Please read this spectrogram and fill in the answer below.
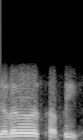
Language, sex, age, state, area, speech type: Sanskrit, male, 18-30, Chhattisgarh, urban, conversation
